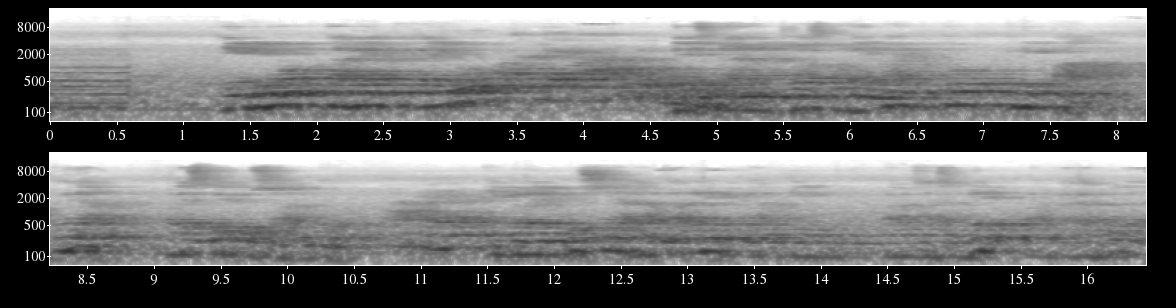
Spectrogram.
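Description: A keyboard plays along with the choir.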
